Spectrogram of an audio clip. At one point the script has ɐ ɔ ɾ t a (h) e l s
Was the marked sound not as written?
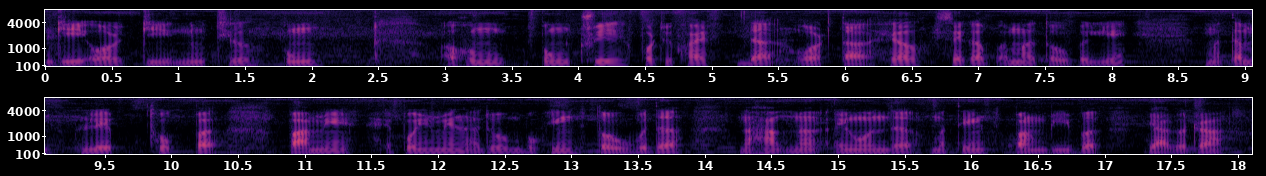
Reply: no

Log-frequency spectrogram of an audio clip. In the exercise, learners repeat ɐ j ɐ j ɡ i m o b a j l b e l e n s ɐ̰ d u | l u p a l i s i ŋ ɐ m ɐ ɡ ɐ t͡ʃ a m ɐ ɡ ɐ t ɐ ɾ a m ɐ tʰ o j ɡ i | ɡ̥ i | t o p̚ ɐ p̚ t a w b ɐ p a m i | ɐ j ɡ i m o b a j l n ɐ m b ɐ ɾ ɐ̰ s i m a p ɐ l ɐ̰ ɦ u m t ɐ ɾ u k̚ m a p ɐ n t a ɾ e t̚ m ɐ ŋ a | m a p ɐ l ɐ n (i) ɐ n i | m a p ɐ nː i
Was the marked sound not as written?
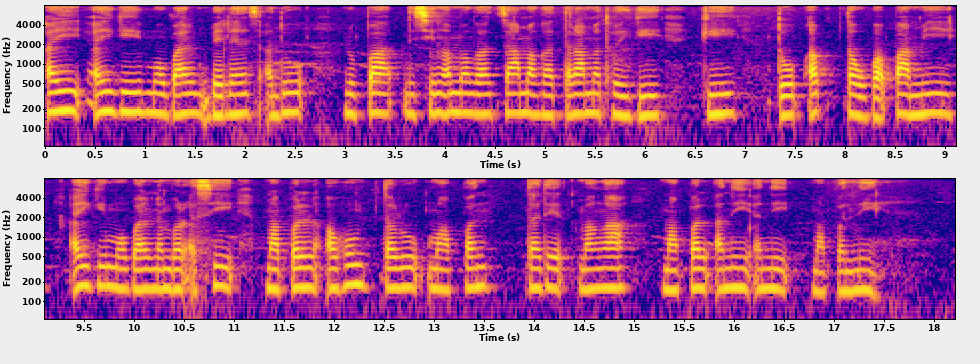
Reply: no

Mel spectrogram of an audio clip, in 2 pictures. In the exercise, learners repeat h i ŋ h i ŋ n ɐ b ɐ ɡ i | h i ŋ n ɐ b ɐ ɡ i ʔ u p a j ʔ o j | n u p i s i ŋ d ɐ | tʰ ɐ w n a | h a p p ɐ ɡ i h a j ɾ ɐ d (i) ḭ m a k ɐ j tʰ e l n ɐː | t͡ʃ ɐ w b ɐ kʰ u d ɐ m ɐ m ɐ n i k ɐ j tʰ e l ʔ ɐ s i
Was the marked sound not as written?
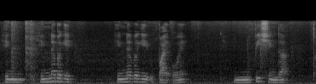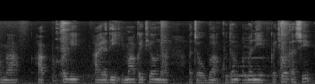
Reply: no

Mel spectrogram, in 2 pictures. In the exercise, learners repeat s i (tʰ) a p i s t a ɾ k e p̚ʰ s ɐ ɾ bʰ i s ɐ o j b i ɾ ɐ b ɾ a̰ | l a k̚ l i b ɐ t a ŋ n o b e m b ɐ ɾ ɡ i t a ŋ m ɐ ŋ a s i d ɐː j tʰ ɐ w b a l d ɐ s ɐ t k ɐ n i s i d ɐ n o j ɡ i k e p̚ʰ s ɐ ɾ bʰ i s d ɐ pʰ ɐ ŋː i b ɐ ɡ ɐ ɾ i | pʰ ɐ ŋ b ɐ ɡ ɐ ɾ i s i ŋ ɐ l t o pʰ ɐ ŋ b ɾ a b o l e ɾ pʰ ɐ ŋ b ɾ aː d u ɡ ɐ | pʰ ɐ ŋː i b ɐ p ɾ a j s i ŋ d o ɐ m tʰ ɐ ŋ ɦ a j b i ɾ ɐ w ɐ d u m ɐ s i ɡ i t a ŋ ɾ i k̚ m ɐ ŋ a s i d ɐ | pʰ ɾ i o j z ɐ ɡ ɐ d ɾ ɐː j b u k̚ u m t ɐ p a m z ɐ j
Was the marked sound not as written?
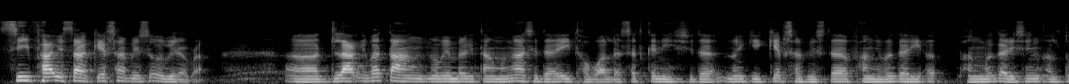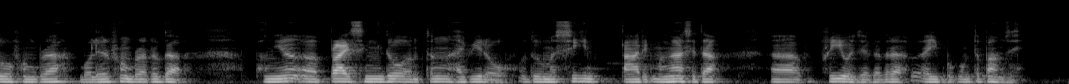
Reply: yes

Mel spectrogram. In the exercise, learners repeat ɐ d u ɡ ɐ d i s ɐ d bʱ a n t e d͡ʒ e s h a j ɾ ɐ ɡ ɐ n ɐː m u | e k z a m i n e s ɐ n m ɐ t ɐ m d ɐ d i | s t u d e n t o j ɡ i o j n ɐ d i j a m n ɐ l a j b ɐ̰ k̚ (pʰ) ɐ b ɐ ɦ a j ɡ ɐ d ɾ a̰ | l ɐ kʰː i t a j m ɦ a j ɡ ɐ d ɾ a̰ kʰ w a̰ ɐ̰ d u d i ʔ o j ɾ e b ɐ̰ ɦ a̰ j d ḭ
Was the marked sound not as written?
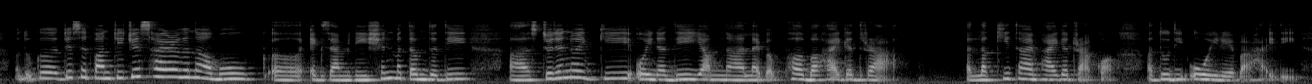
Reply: no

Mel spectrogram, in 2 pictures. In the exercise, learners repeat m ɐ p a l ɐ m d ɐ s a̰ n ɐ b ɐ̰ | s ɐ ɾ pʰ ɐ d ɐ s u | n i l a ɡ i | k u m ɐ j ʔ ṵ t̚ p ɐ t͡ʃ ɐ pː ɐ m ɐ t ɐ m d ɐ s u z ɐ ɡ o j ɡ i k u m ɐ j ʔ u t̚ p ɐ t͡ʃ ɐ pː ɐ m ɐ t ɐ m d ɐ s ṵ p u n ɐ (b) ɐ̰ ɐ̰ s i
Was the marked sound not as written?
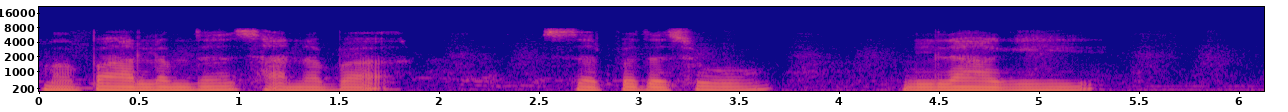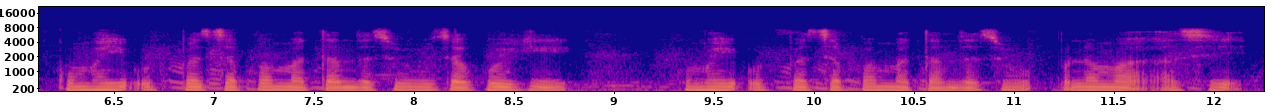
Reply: yes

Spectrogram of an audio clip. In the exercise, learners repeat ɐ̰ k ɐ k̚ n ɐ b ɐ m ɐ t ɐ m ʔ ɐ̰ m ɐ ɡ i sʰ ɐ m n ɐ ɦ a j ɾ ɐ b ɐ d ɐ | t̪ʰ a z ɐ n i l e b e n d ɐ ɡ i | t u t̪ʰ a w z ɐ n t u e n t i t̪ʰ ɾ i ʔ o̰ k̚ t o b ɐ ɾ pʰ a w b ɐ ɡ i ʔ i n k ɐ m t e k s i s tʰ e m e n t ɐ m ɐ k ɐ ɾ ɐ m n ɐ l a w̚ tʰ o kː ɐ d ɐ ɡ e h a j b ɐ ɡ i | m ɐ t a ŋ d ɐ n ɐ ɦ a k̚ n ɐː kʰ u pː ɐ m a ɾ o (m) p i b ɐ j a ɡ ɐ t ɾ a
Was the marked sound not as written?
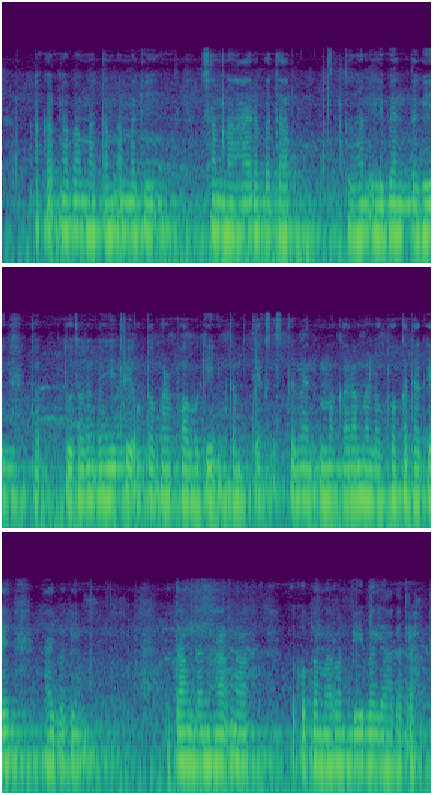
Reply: yes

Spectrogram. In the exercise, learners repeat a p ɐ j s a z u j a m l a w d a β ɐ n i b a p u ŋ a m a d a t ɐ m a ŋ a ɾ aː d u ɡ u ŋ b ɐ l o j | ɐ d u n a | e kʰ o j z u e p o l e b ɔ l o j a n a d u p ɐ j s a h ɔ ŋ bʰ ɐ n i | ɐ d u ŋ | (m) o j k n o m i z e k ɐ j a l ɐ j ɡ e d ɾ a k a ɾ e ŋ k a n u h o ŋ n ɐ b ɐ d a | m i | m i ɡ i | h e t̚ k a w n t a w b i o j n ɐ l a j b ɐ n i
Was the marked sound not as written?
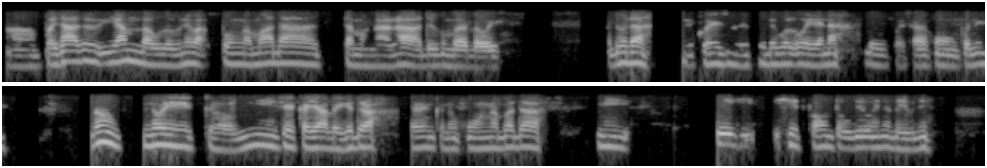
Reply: yes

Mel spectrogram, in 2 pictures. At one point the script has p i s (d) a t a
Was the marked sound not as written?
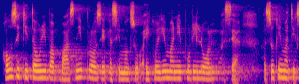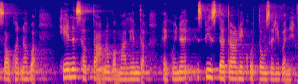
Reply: no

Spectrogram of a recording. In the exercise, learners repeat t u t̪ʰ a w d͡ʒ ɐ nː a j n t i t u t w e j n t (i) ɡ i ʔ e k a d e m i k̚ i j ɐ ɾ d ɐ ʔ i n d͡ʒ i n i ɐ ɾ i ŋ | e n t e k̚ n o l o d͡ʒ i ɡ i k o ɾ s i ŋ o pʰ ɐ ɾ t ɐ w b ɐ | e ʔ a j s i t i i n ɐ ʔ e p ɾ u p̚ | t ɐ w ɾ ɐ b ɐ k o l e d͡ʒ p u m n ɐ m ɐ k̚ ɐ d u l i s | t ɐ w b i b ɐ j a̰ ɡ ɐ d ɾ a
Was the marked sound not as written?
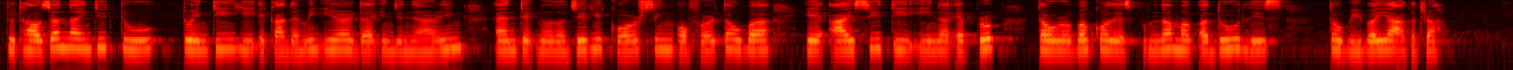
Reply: no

